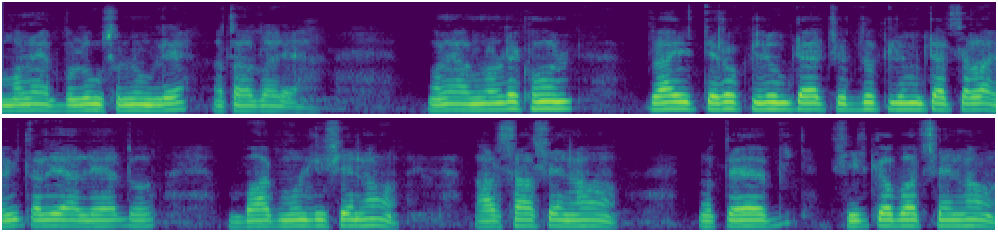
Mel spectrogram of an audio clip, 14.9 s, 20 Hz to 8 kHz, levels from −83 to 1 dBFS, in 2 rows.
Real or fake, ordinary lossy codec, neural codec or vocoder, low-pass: fake; MP3, 32 kbps; codec, 16 kHz, 16 kbps, FreqCodec, smaller model; 7.2 kHz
